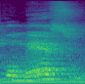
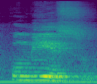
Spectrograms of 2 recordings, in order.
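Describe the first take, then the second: First: The stressed vowel is open. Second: The stressed vowel is closed. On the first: It is the verb meaning I begin. "é um é mais aberto" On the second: It is the noun meaning the beginning. "o é é falado de uma forma mais fechada"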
